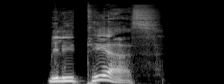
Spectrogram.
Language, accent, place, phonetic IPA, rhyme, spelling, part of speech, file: German, Germany, Berlin, [miliˈtɛːɐ̯s], -ɛːɐ̯s, Militärs, noun, De-Militärs.ogg
- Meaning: genitive singular of Militär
